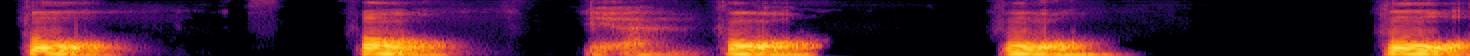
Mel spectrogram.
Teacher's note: Kedengaran tebalnya itu karena tadi tuh, karena lidahnya tuh lidah bagian belakangnya itu nempel sama langit-langit. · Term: sifat isti'la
